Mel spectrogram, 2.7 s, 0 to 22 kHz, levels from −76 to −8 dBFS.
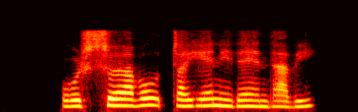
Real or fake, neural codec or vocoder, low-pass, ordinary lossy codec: fake; codec, 16 kHz in and 24 kHz out, 0.6 kbps, FocalCodec, streaming, 2048 codes; 7.2 kHz; MP3, 48 kbps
